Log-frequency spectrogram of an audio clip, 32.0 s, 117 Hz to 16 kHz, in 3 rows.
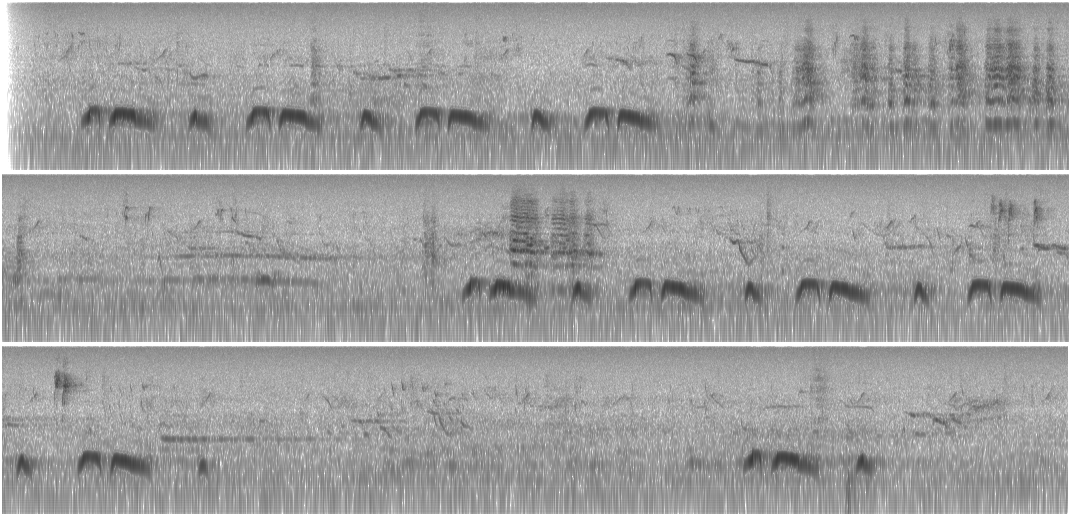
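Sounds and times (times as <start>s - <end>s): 
Eurasian collared dove Streptopelia decaocto: 0.8s - 14.0s, 14.8s - 24.5s, 28.1s - 30.7s.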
